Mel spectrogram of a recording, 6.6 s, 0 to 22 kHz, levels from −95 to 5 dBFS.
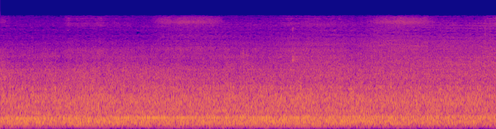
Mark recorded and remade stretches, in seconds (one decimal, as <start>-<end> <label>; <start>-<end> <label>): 0.0-0.5 recorded; 0.5-1.0 remade; 1.0-6.6 recorded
